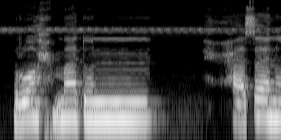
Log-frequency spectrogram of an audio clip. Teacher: حا ایک نرم اور ہلکی ہوادار آواز ہے، بغیر کسی گلے کی سختی کے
